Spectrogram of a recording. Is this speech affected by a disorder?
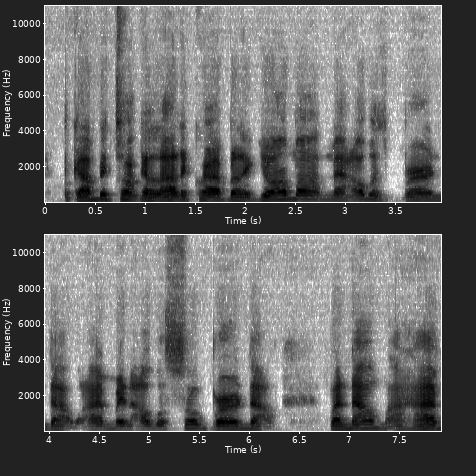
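Yes: brain bruising; speech bad.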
